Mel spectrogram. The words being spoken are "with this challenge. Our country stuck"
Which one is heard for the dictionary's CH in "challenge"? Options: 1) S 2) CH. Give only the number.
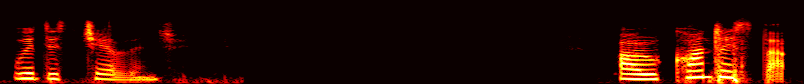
2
